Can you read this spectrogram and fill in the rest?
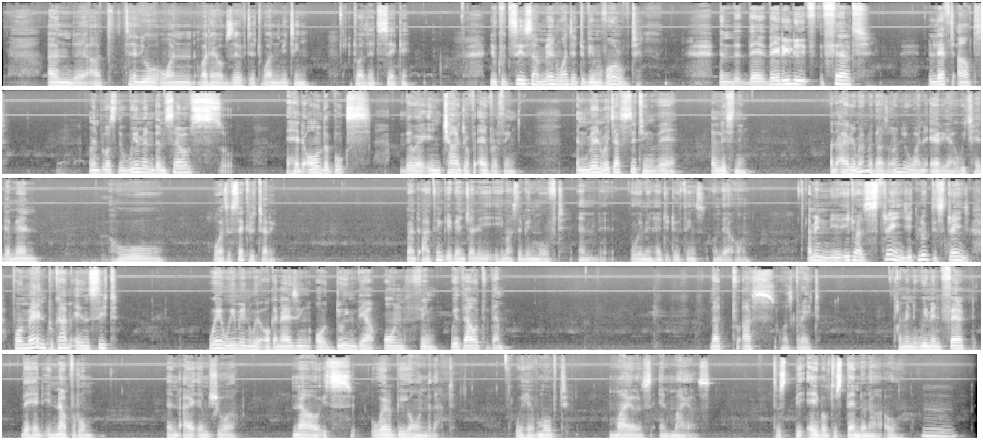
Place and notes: Emerald Hill, Harare, Zimbabwe - Mavis Moyo and women taking matters in their own hands…
...Mavis tells one story of rural women taking matters in their own hands…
